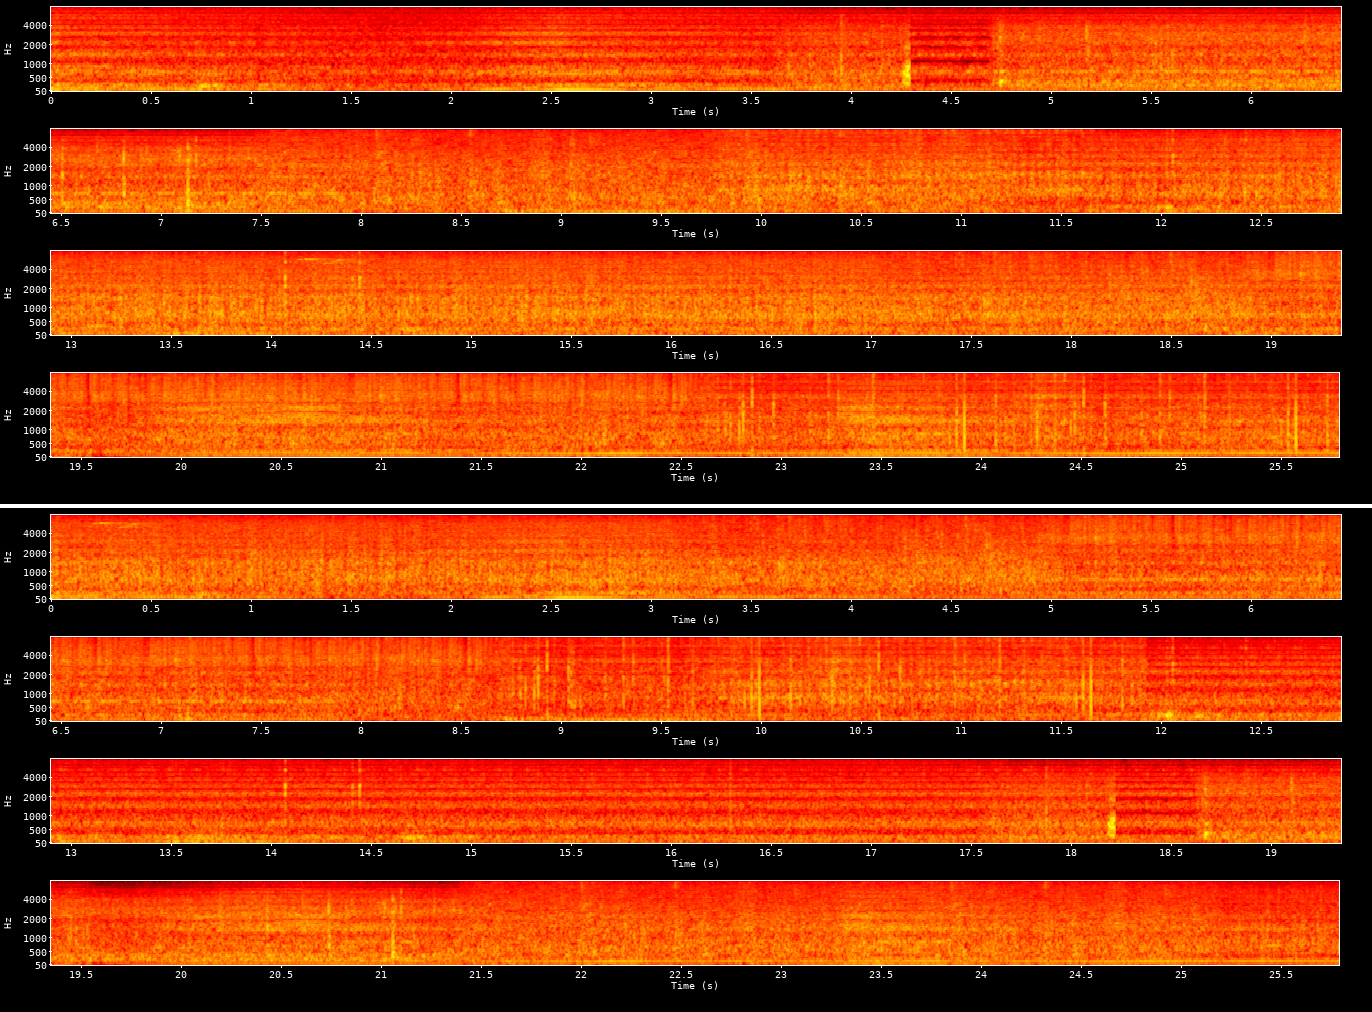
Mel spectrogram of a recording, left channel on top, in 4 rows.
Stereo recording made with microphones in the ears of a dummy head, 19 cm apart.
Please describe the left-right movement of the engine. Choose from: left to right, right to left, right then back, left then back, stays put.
stays put.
